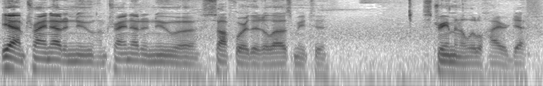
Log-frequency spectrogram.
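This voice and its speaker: A man talks on a live stream while he walks a wooded trail, his voice deep and low. He rambles, doubles back on his words and greets viewers by name. A faint outdoor hiss sits under him. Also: steady tone, brisk. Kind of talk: casual live-stream chat while hiking.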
